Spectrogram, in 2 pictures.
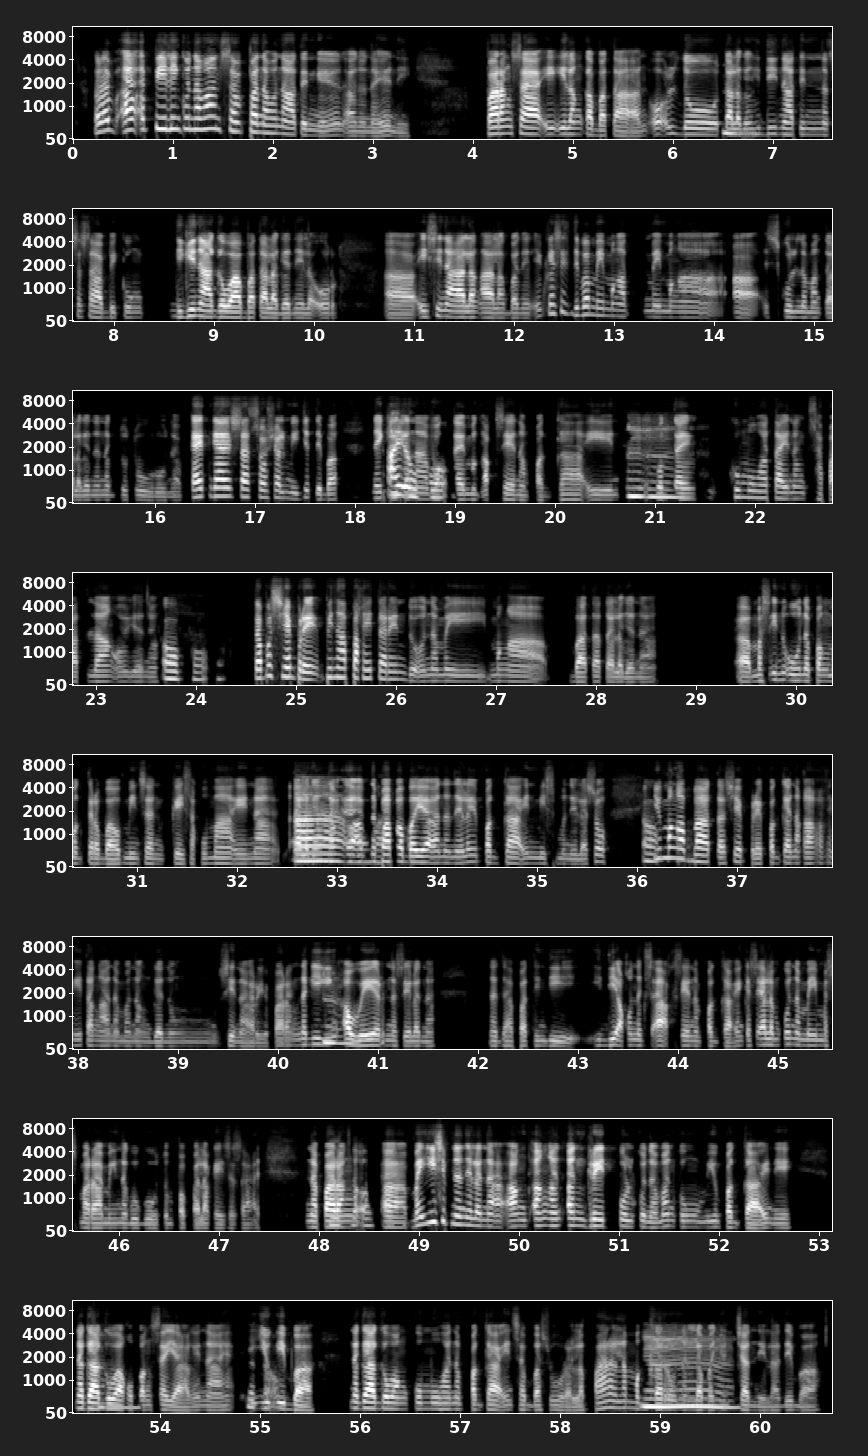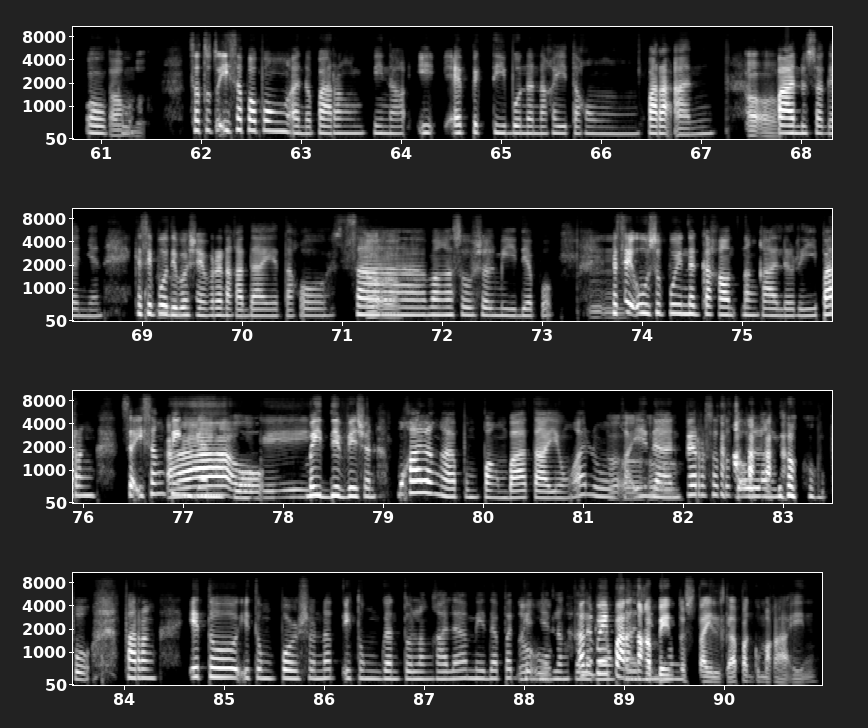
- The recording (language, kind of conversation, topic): Filipino, unstructured, Ano ang masasabi mo sa mga taong nag-aaksaya ng pagkain?
- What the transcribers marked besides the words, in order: tapping; laughing while speaking: "naman po"; laugh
